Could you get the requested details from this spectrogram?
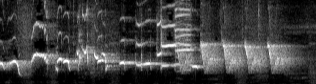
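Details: Song of an old white-breasted Oriental magpie-robin: sweet slurred whistles running into a sequence of four harsh, buzzy downslurred notes, each roughly a quarter-second apart.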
